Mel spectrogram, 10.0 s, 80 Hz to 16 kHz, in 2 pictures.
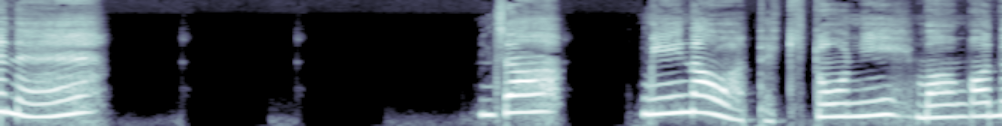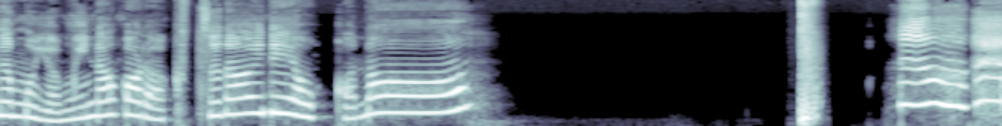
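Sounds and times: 
speech: 2.4s - 7.5s, 9.5s - 10.0s
fart: 9.0s - 9.2s.

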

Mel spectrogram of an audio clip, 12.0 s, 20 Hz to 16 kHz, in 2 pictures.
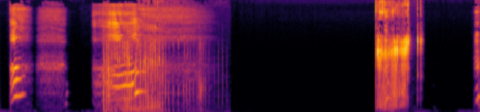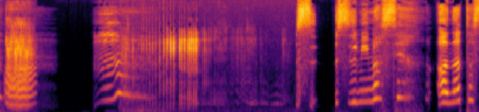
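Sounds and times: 
loud farts, some long and sputtering: 1.3s - 2.9s, 4.7s - 5.3s, 6.0s - 6.5s, 7.4s - 9.7s
speech: 10.8s - 11.9s.

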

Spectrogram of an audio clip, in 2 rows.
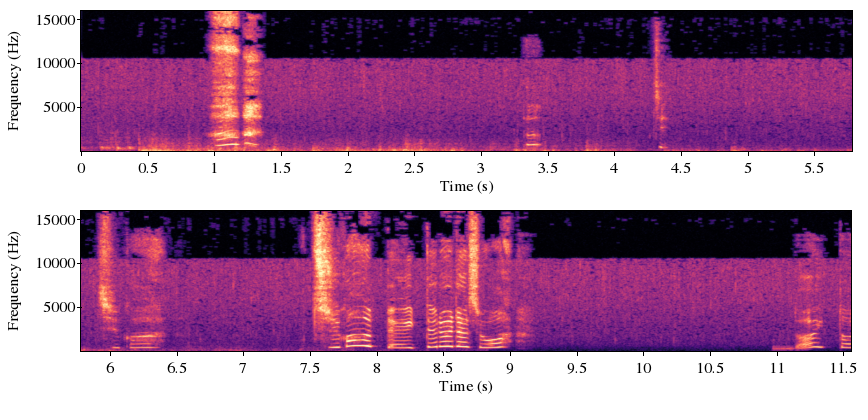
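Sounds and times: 
thunder rumbling during a rainstorm: 0.0s - 9.2s
steady rain: 0.0s - 11.5s
speech: 6.0s - 6.5s, 7.6s - 9.1s, 11.2s - 11.5s.

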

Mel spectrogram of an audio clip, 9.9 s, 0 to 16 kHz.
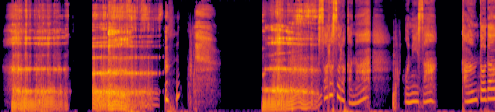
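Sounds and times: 
speech: 0.2s - 1.0s, 8.4s - 9.9s
deliberate deep rasping burps: 0.2s - 3.4s, 5.2s - 6.5s.

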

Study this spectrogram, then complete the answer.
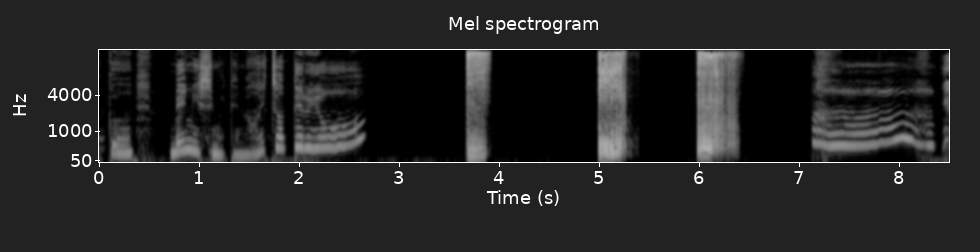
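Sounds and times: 
speech: 0.1s - 2.6s, 3.7s - 4.0s
short sharp fart bursts: 3.7s - 4.0s, 5.0s - 5.4s, 6.0s - 6.5s.

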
